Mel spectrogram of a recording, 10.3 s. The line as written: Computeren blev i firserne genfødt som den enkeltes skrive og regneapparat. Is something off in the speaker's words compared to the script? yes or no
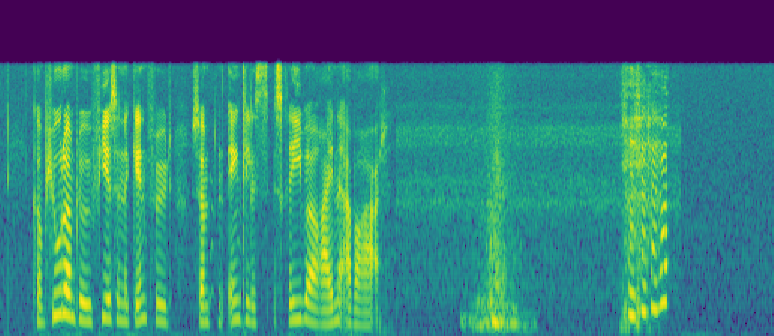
no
